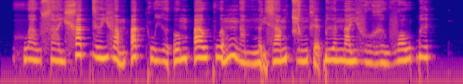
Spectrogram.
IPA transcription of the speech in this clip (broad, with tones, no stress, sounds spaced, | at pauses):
h w a̤˨˩ w s a̤˨˩ j x a˦˥ t̚ z ɨ˨˦ j v a̰˧˨ m ʔ a˦˥ t̚ k w i̤˨˩ ə̯ ʔ o˨˦ m ʔ a˧ w k w ə̰˧˥ m ŋ a̤˨˩ m n ə̰˧˨ j z a˨˦ m t͡ɕ o˨˦ ŋ x ɛ̰˧˨ ɓ ɨ˧ ə̯ n a˧ j v o̤˨˩ ɣ ə̤˨˩ w v ɔ˨˦ w ɓ ɨ˦˥ t̚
